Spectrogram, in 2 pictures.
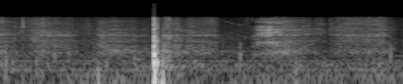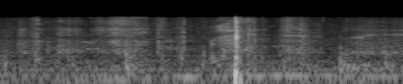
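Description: A climber sniffing and breathing heavily close to the microphone. There are two sharp knocks, about a second and a half in and again near six seconds, as hands or the camera strike the metal railings and pipework.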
